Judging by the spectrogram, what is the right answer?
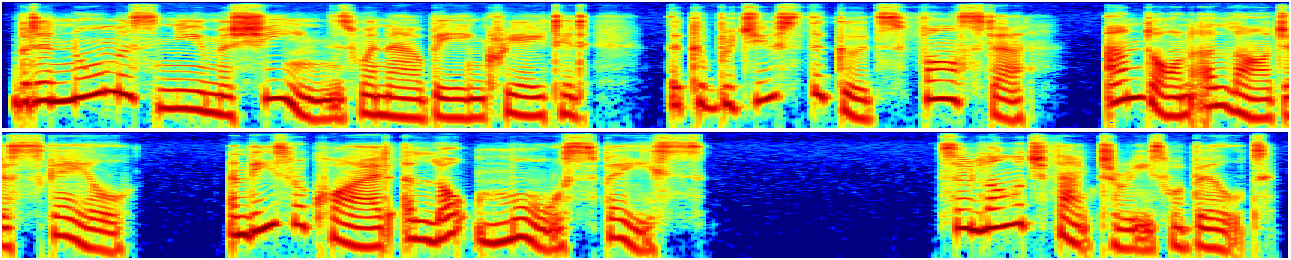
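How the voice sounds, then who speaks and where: Female history student, scripted presentation, measured explaining, animated intonation, dry close sound. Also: mid-range voice, no room sound. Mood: explanatory, composed. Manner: measured, clearly structured explaining. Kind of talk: scripted academic presentation in an exam listening recording.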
